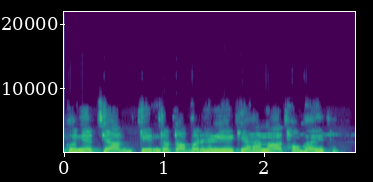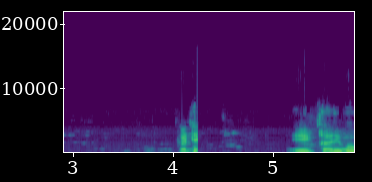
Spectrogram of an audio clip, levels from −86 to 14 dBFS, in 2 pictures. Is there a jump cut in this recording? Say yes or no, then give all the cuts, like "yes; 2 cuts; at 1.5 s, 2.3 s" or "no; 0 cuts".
yes; 1 cut; at 4.2 s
